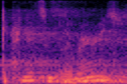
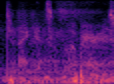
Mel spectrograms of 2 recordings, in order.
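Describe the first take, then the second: First: It is said in a normal speaking voice. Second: It is said in a quiet whisper.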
